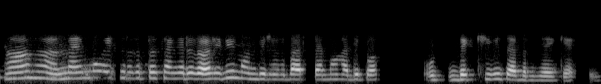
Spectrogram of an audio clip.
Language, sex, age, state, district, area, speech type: Odia, female, 30-45, Odisha, Cuttack, urban, conversation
